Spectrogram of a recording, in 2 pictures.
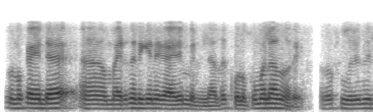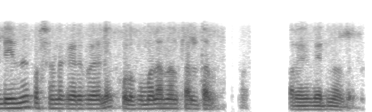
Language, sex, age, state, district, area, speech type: Malayalam, male, 30-45, Kerala, Idukki, rural, conversation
